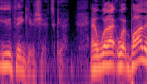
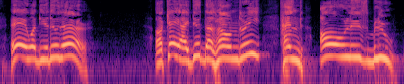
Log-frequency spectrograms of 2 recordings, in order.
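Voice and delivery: loud, high, laid-on Quebec French accent on English; 9 semitones higher, 6 dB louder than usual. Asked to show his Quebec French, a comedian speaks in a Quebec French accent. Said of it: "You want to hear my Quebec French now?".

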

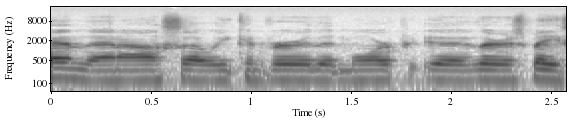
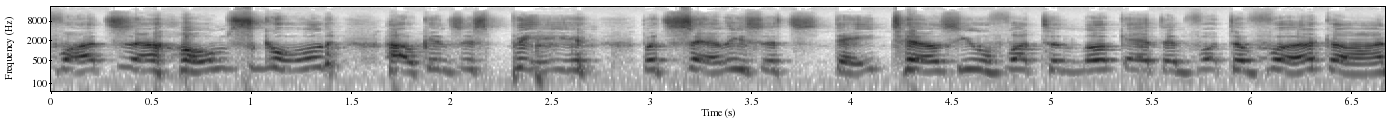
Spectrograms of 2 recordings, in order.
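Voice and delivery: put-on voice with a German accent; 12 semitones higher, 11 dB louder than usual. Retelling how their father reacted to homeschooling: imitating dad's German accent. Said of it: "says it all in his German accent".

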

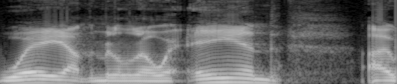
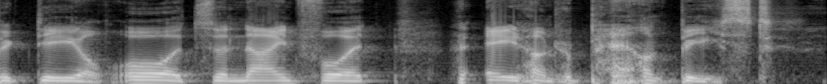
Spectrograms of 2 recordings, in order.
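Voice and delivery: mock tough-guy swagger, put-on bravado. Joking that one won't play it cool about seeing one: mock tough-guy bravado. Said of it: "I'm not gonna play tough guy and be like".

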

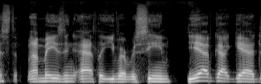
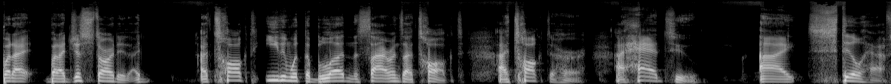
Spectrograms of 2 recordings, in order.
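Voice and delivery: usual speaking voice

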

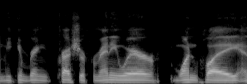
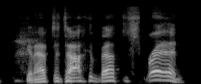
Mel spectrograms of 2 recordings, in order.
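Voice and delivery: very bad announcer voice, pitched higher; 8 semitones higher than usual. Imagining a commentator during a blowout game: very bad Collinsworth impression. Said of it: "my very bad Collinsworth impression".

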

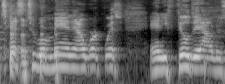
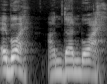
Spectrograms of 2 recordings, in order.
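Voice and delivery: very bad put-on fake Jamaican accent; 11 semitones lower, 17 dB quieter than usual. Telling a story about a guy who quit, in a bad Jamaican accent. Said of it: "That was god-awful terrible".

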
